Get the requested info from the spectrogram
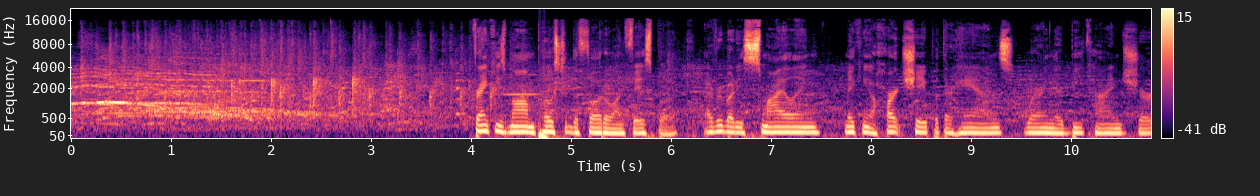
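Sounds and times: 
scattered clapping: 0:00.0 - 0:04.9
crowd cheering: 0:00.0 - 0:10.7
speech: 0:04.0 - 0:10.7.

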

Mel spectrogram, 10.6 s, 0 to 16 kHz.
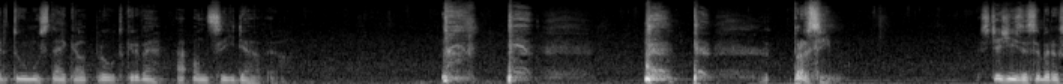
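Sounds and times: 
speech: 0:00.0 - 0:02.9, 0:08.0 - 0:08.4, 0:09.8 - 0:10.6
man coughing harshly: 0:04.4 - 0:05.4, 0:06.4 - 0:07.3.

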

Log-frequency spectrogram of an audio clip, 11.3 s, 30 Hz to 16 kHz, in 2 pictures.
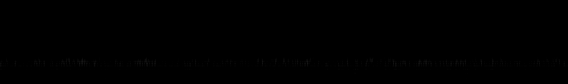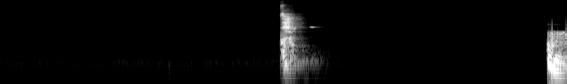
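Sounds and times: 
person sneezing: 0:08.5 - 0:08.8.

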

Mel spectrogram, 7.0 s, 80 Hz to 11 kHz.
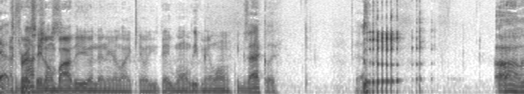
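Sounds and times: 
speech: 0:00.0 - 0:03.8, 0:04.7 - 0:05.1, 0:06.6 - 0:06.9
loud rattling burp: 0:04.8 - 0:05.8.

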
